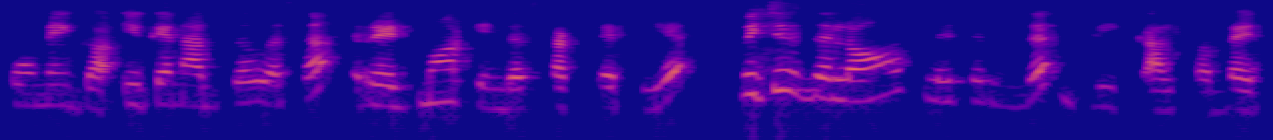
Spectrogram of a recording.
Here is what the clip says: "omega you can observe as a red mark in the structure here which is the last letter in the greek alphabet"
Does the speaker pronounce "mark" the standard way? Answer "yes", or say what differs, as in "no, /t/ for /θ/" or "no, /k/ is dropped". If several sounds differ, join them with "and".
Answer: yes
